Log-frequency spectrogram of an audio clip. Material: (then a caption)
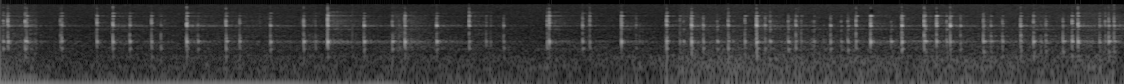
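Plastic. Long nails tap a small, hollow, clear plastic ornament ball with an angel figurine inside while it is held up. The result is a rapid, irregular run of light, dry clicks with a bright, glassy tone and almost no ring, over a low background rumble that is louder in the first two seconds.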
